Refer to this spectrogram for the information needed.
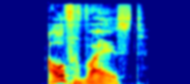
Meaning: inflection of aufweisen: 1. second/third-person singular dependent present 2. second-person plural dependent present
- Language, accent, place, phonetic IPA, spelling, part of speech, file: German, Germany, Berlin, [ˈaʊ̯fˌvaɪ̯st], aufweist, verb, De-aufweist.ogg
